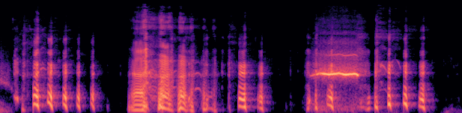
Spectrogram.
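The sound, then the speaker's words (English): Bursts of snickering laughter surround a short, steady whistled note held for about half a second, fairly loud, before the giggling resumes. “And when you jumped into the other thing, I'll bring in the whistle.”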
